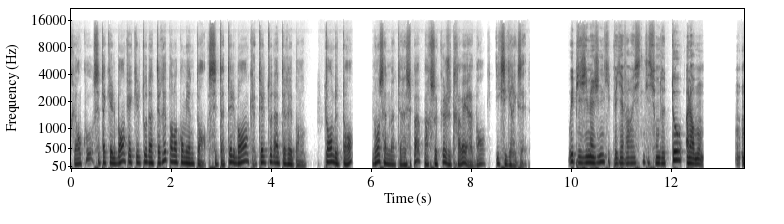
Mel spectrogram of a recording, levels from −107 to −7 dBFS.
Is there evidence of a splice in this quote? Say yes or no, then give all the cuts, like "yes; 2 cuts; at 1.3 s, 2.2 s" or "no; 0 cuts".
no; 0 cuts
